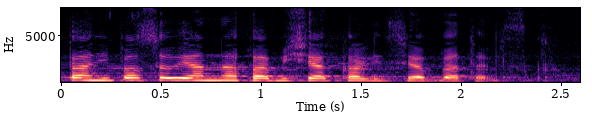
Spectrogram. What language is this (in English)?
Polish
